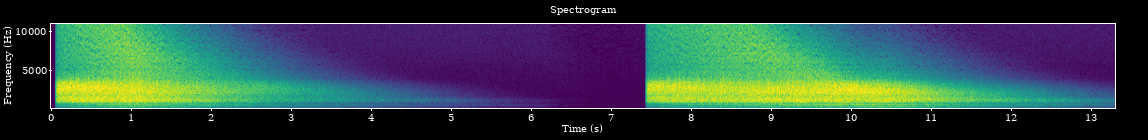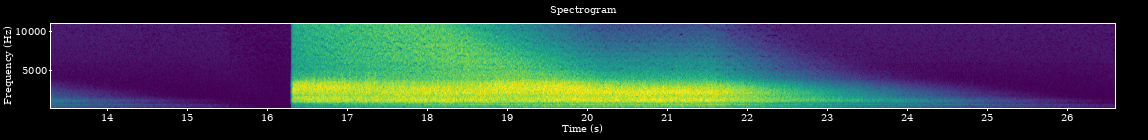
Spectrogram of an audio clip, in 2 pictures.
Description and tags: Bubbles to Noise #2
A transition from a "bubbly" sound to noise, with a big reverb. Created using Logic synth Hybrid Morph.
Space, Transition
